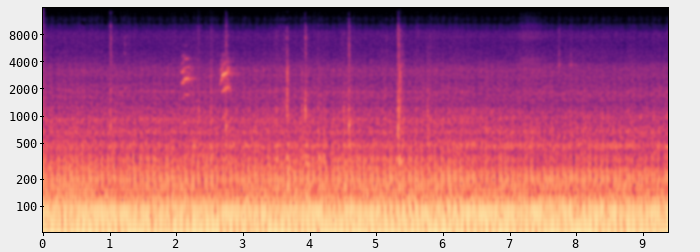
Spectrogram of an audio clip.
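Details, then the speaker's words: Machine lost power climbing a trail and smokes; one rider thinks it's burning on only one cylinder with the rest of the fuel burning in the exhaust: loud lumpy low note, uneven beats, loose clatter; suspected, not confirmed. "yeah i think it's just burning on one cylinder and not running on both sides the the rest of the gas is burning in the uh in the exhaust"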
